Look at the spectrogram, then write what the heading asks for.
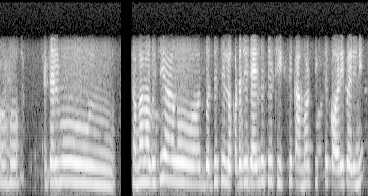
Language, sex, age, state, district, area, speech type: Odia, female, 18-30, Odisha, Kendujhar, urban, conversation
